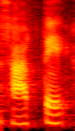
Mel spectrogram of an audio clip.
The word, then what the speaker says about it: sate: sebenarnya sate itu kita seharusnya ngejanya tuh S A T A I. ya. Cuman penyebutannya jadinya sate. Dan seperti biasa karena orang Indonesia senangnya yang praktis singkat ringkas jadinya sate gitu aja gitu.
